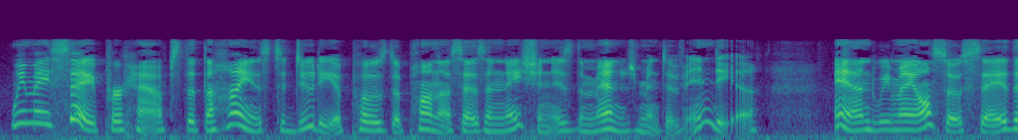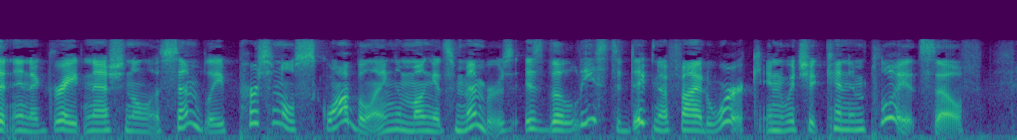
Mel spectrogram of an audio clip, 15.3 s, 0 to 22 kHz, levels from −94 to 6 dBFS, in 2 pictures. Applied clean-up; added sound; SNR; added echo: none; none; none; none.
